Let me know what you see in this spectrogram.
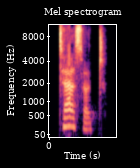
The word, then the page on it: tacet: Indian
